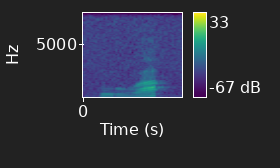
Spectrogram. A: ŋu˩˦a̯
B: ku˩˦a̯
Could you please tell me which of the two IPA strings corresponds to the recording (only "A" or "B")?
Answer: A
